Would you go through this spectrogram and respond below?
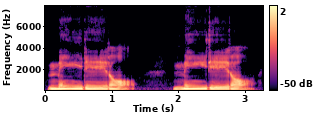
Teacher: the duh and ta here get reduced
